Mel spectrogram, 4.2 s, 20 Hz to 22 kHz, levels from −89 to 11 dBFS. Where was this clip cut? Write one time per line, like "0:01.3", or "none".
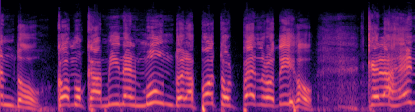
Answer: none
